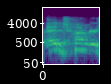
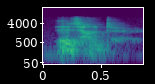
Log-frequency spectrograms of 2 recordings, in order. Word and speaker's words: Edge Hunter: you said it wrong you said it wrong it's EDG Hunter EDG Hunter there you go that's better that's well you know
